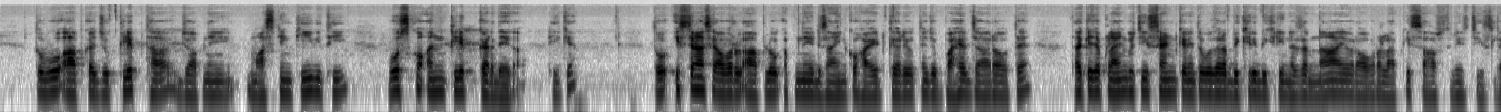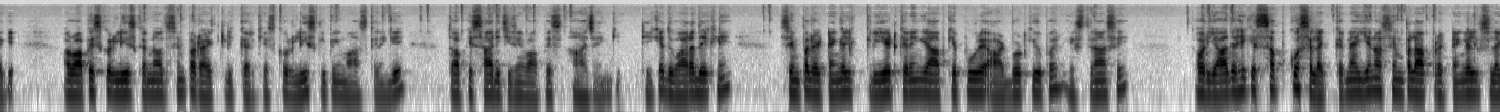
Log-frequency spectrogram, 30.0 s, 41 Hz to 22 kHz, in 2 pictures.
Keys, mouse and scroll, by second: 0.4 scroll down 1, 1.0 click, 8.3 ctrl+z, 8.8 click, 10.8 space, 10.9 click, 11.3 space, 12.3 click, 16.2 click, 16.7 right click, 17.6 click, 22.5 click, 29.5 click, 29.7 right click.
